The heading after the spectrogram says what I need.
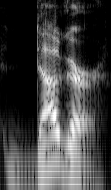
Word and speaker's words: Duggar: presumption of innocence Josh Duggar rhymes with hugger we haven't talked about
